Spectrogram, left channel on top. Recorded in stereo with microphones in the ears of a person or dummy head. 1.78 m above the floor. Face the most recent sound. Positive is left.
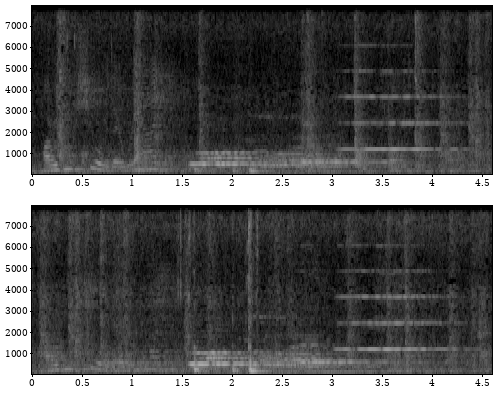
turn(degrees=-30)  # may be behind; listen again after turning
